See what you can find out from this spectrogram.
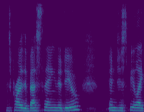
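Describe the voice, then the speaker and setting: A woman's medium-pitched voice in a Southern US accent, at a fairly quick pace. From US South. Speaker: lecturer. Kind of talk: lecture. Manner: casual, hesitant with fillers.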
